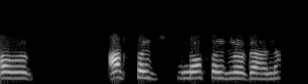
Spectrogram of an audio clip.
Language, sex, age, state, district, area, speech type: Odia, female, 18-30, Odisha, Kalahandi, rural, conversation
